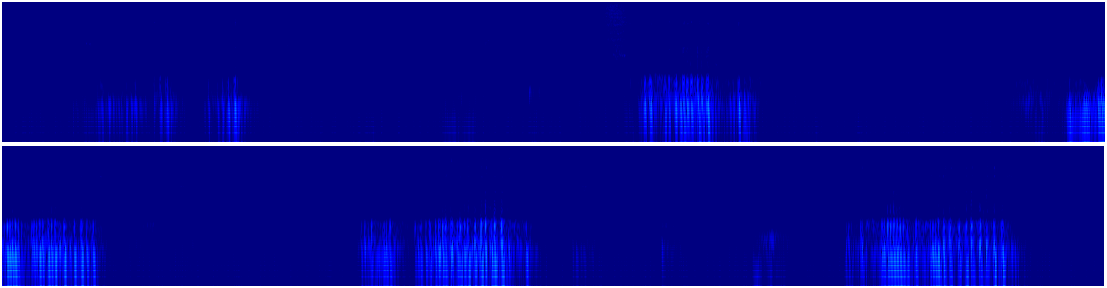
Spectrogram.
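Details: Sleeping cat snoring in a quiet room, each low rasping breath lasting under a second and repeating roughly every two to two and a half seconds, with softer short breaths between the louder snores.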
